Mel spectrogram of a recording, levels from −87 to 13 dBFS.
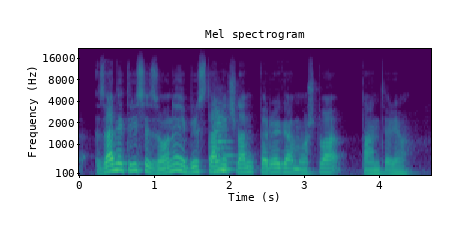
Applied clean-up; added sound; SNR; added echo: none; Bowed string instrument; 7 dB; none.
